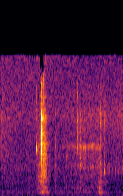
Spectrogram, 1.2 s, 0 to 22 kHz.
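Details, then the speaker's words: Stromberg 500 rotary dial desk phone, initial checkout: three sparse crisp clicks about half second apart as digit 1 is dialed; dial returns too slowly and digit fails, works when returned quicker. "It is an issue of it going too slow. Yeah, if I return it quicker, it works."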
